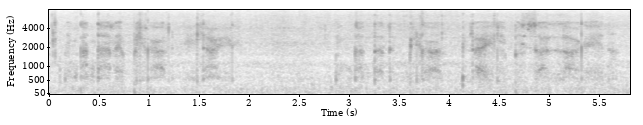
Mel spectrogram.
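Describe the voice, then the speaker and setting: A man's fairly slow speech, dry with no echo, under loud background noise. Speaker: ASMR creator. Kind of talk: ASMR vlog talk to viewer. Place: beach. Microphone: phone near.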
